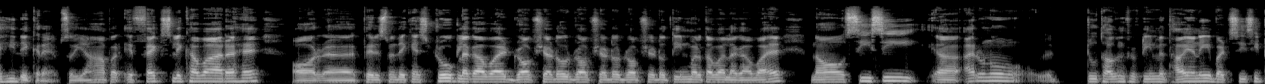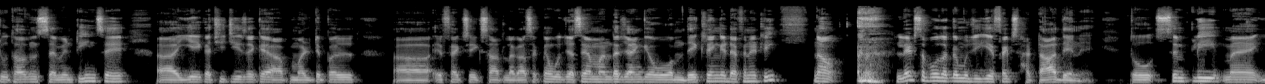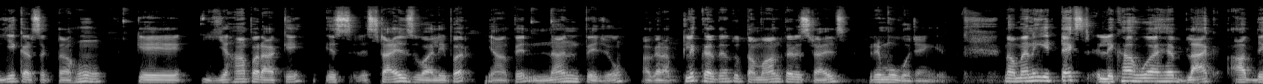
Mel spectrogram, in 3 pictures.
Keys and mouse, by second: 25.1-30.6 drag.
